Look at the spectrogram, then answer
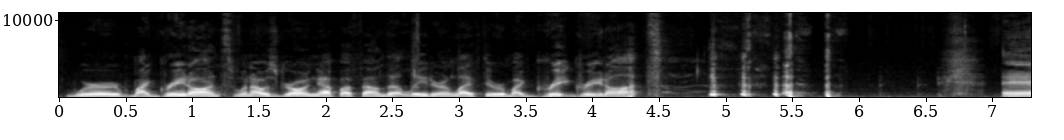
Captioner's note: laughs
